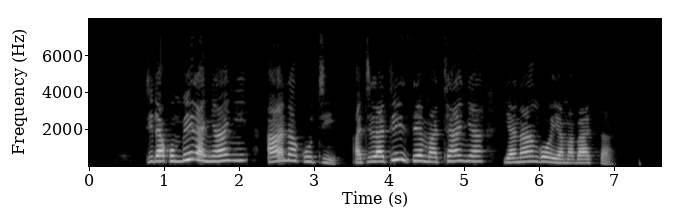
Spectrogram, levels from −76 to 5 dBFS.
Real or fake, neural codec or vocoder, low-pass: real; none; 7.2 kHz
